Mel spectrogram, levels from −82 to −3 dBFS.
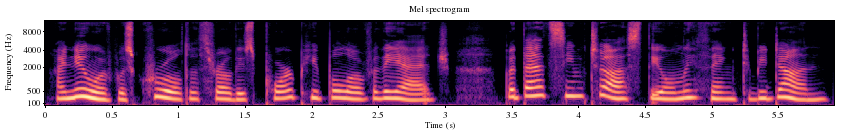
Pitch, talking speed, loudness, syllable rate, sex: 245 Hz, 245 wpm, -17 LUFS, 5.6 syllables/s, female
